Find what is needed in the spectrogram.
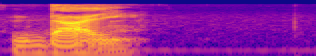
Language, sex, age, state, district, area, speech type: Hindi, male, 18-30, Madhya Pradesh, Jabalpur, urban, read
